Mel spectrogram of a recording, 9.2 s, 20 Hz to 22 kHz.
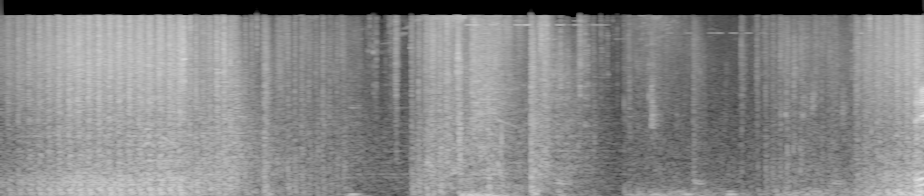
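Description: Dense automatic gunfire from The Division 2 video game, loud sustained bursts with brief pauses between volleys, rattling on for several seconds with no talk.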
